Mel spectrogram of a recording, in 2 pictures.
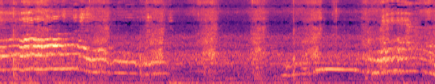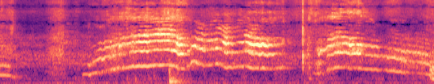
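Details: A mild-natured Ragdoll cat meows repeatedly in drawn-out, wavering cries, some sliding down and others rising then falling, about six calls in quick succession in a quiet indoor room.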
